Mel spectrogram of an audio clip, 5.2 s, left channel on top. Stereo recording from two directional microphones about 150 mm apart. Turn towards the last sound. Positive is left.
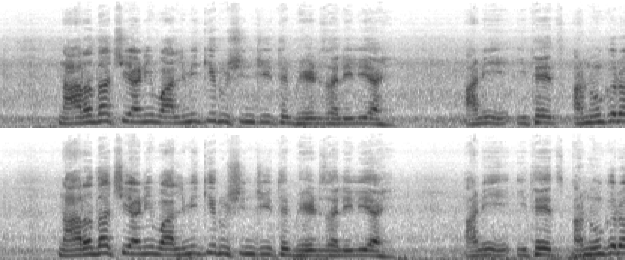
turn(degrees=-50)  # may be behind; listen again after turning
